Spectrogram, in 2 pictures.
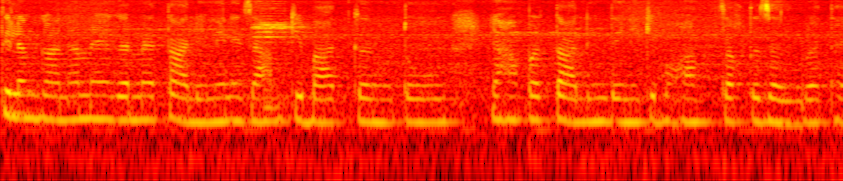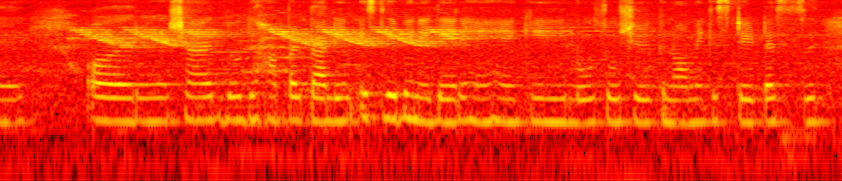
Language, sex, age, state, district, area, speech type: Urdu, female, 18-30, Telangana, Hyderabad, urban, spontaneous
